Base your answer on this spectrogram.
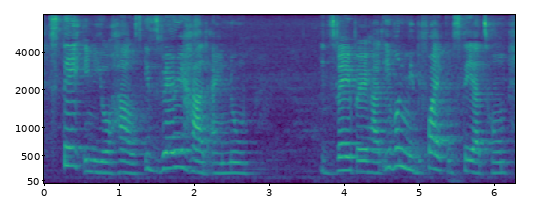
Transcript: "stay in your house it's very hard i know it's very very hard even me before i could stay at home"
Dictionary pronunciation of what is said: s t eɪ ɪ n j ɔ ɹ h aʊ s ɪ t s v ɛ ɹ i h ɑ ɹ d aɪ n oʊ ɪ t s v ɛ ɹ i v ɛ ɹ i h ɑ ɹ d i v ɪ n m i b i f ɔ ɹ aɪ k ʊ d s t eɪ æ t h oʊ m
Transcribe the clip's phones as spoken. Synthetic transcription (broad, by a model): s t eɪ ɪ n j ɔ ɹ h aʊ s ɪ t s v ɛ ɹ i h ɑ d aɪ n oʊ ɪ t s v ɛ ɹ i v ɛ ɹ i h ɑ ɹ d i v ɪ n m i b i f ɔ ɹ aɪ k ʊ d s t eɪ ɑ t h oʊ m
